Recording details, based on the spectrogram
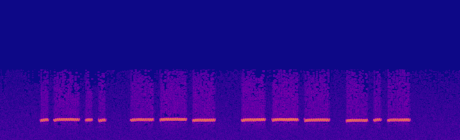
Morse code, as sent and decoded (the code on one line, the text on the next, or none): .-.. --- --- -.-
LOOK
